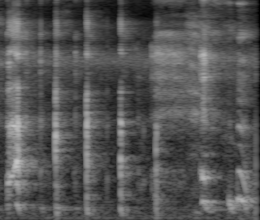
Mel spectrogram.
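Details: A girl burping after drinking: a string of short, low, throaty bursts in a row, then a little voice at the end.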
